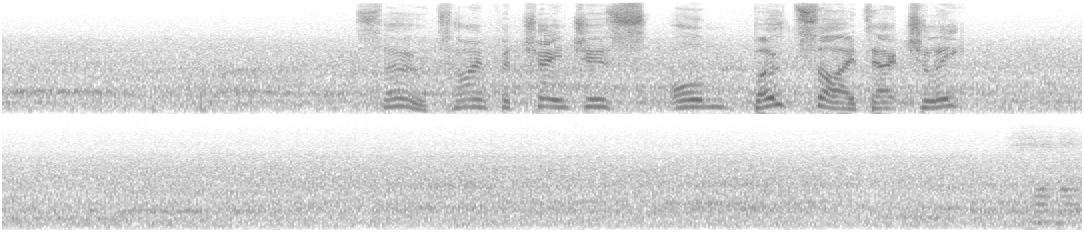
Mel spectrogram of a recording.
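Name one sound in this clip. A large crowd murmurs and cheers steadily in a stadium.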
